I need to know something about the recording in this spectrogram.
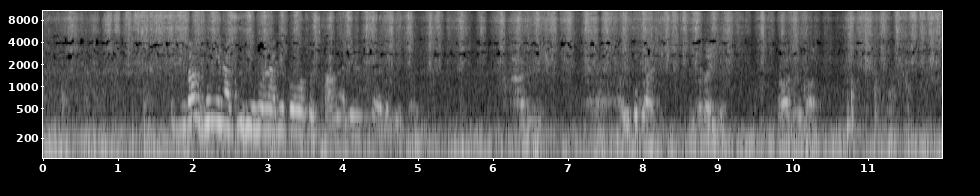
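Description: Food sizzles and crackles in a hot pan.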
